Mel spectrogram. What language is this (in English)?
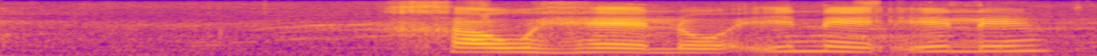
Southern Sotho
